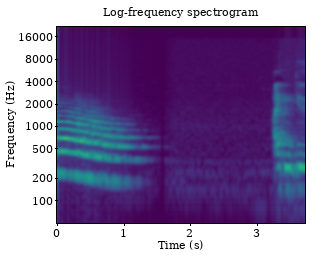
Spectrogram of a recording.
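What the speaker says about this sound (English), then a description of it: "One of my favorite sounds on the trombone, though, is the glissando, and it sounds like this." Trombone glissando sliding smoothly downward in pitch for about a second and a half and fading out, followed after a short quiet pause by a person starting to speak.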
